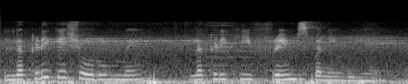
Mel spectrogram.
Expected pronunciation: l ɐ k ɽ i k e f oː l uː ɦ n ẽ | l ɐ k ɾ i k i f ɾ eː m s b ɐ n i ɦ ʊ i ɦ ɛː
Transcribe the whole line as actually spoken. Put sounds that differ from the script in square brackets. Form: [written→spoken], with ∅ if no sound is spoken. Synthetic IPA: l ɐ k ɽ i k e [f→ʃ] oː [l→ɾ] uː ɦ [n→m] ẽ | l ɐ k [ɾ→ɽ] i k i f ɾ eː m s b ɐ n i ɦ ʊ i ɦ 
